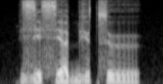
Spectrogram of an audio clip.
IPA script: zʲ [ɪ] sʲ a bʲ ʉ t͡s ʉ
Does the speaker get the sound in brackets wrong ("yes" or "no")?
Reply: yes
